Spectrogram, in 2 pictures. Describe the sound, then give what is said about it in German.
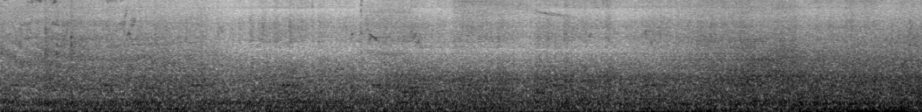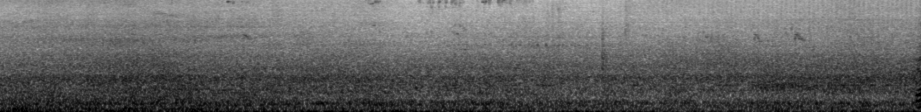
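Steady traffic on Triester Straße, heard from opposite the main entrance of the Zentralfriedhof, rumbles continuously, a broad low roar of passing cars and heavier vehicles, swelling slightly partway through with no voices. “Ich wohne in der Nähe der Denkenhofsiedlung und stehe hier vom Haupteingang des Zentralfriedhofs gegenüber der Lauzilgasse und lausche den Verkehr in der Triesterstraße.”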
